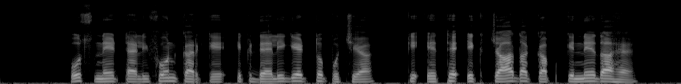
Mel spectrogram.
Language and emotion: Punjabi, neutral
